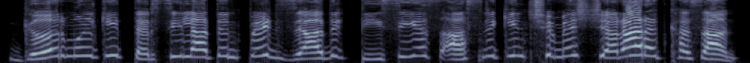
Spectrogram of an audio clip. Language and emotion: Kashmiri, angry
